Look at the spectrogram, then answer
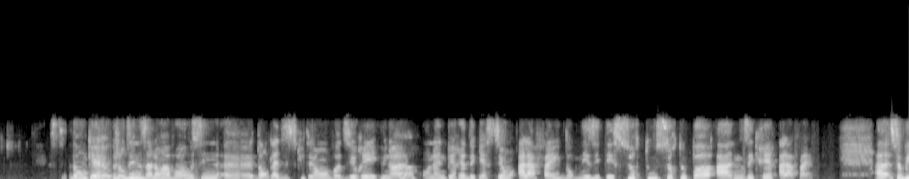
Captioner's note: speaking in French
